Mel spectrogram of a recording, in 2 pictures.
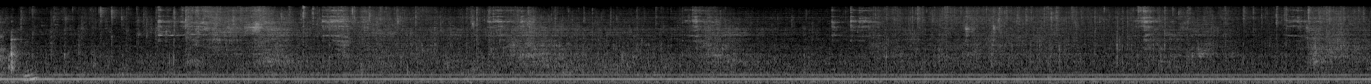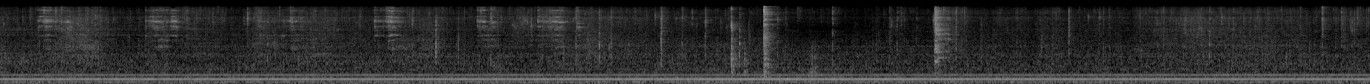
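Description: Beaten eggs frying in hot oil in a stainless steel wok, sizzling, while a fork stirs and breaks them up, scraping and clinking against the wok, with two sharper clinks late on. A steady low hum runs underneath.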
